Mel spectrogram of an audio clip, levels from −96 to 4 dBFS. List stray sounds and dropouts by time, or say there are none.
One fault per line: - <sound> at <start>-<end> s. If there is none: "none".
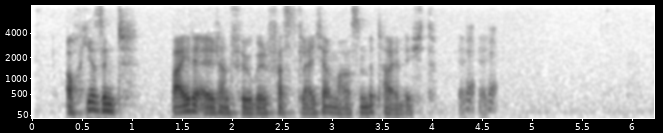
- laugh at 4.3-4.7 s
